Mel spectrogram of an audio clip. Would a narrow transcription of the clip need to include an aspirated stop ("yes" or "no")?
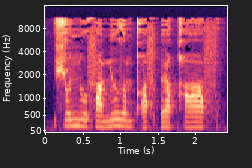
yes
